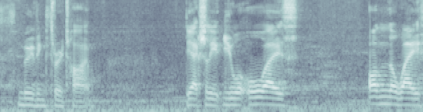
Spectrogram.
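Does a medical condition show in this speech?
Yes: cleft lip and palate; congenital cleft lip and palate, repeated hospital stays and surgeries as a baby.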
